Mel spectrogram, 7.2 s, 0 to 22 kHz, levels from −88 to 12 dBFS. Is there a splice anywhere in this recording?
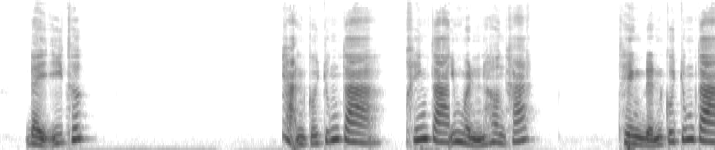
yes; 4 cuts; at 2.8 s, 4.1 s, 4.5 s, 5.1 s

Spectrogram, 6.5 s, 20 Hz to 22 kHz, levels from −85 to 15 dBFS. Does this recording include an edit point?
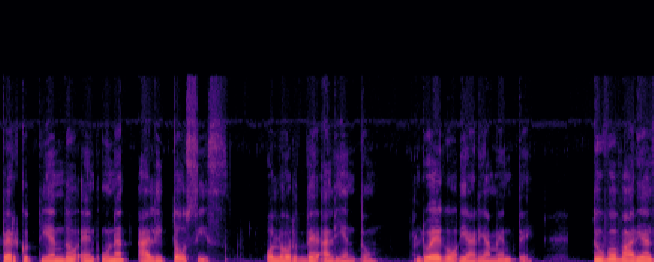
yes; 3 cuts; at 1.3 s, 2.6 s, 4.6 s

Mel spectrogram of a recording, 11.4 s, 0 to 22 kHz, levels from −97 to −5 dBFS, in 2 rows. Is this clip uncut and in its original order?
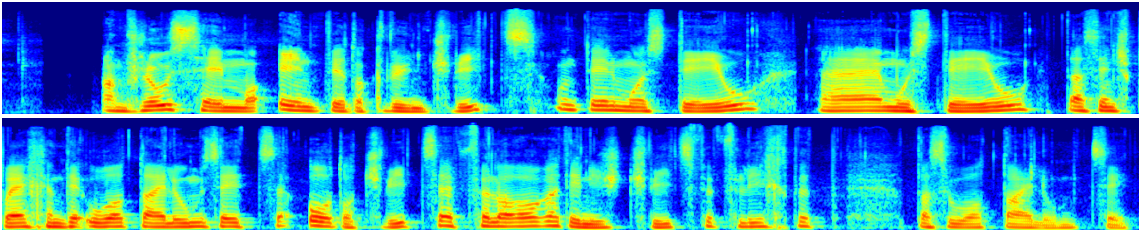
no; 2 cuts; at 4.0 s, 5.2 s

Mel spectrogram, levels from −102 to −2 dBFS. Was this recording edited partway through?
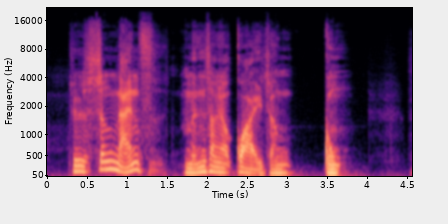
no; 0 cuts

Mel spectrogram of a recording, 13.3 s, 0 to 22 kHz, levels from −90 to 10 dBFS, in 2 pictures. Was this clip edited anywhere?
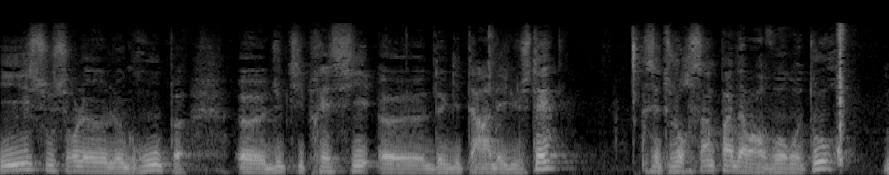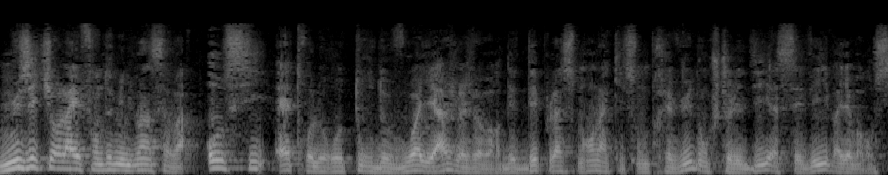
no; 0 cuts

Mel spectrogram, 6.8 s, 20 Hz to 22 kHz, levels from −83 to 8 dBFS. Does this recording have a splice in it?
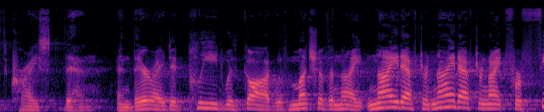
yes; 2 cuts; at 1.3 s, 5.4 s

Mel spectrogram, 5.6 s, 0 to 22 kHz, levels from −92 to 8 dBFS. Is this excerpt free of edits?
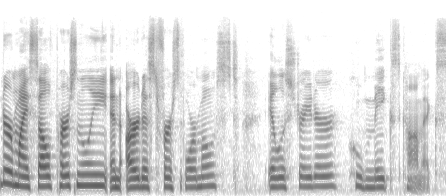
no; 1 cut; at 2.2 s

